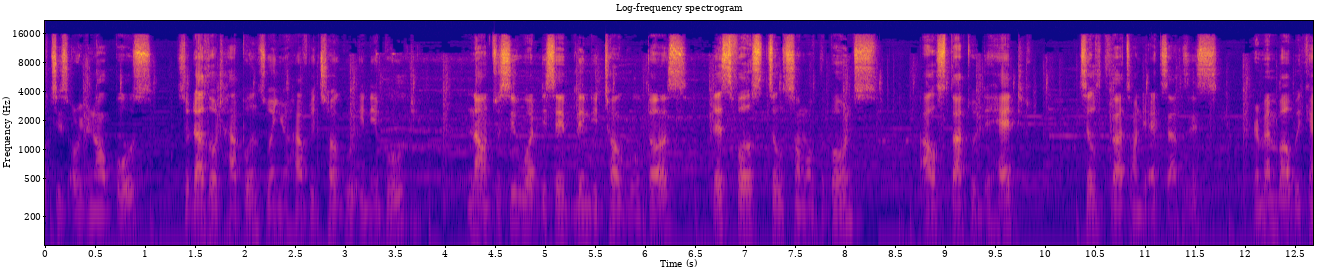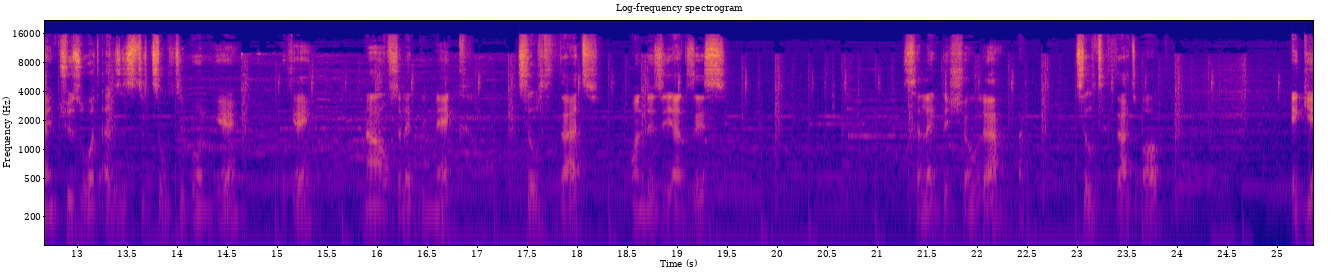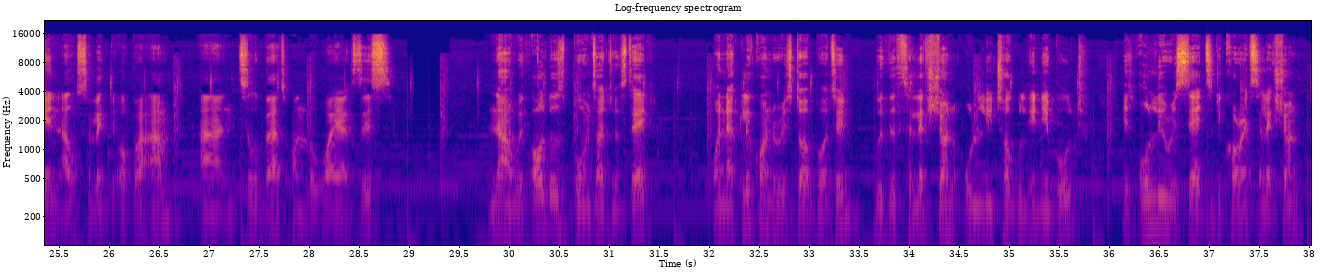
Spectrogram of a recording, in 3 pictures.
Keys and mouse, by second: 8.0-8.7 drag, 10.0 click, 12.0 click, 15.5-17.3 drag, 18.3 click, 18.9 click, 20.2 click, 21.1-21.9 drag, 24.6 click, 25.2-26.4 drag, 27.3 click, 28.8 click, 36.0 click.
